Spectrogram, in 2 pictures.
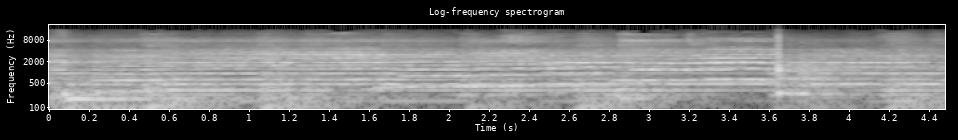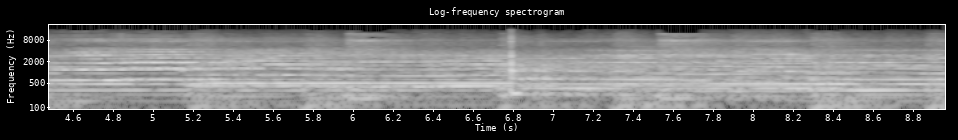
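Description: Song with women's voices and instrumental accompaniment, moving through long held notes, with two sharp hits about three seconds apart.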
